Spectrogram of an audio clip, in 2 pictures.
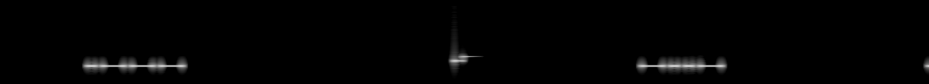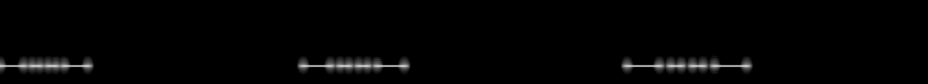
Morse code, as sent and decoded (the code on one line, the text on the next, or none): .--- / -..- -..- -..- -..-
J XXXX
